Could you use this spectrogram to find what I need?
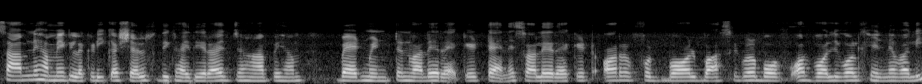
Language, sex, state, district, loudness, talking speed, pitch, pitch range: Hindi, female, Chhattisgarh, Sarguja, -17 LUFS, 175 wpm, 180 Hz, 175-185 Hz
